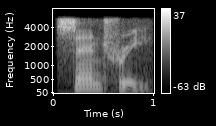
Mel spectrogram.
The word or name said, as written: sentry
